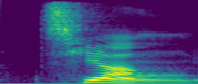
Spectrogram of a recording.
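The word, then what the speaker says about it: 羌: 그래서 중국식 발음으로 하면 치앙 이렇게 됩니다. 이게 치앙족이에요. 치앙족인데 왜 이렇게 이들이 산으로 그렇게 올라갔을까?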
